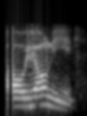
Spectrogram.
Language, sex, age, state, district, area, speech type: Manipuri, male, 18-30, Manipur, Kangpokpi, urban, conversation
